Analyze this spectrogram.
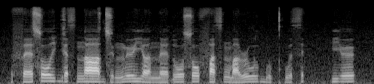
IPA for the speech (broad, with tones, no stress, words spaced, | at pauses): fɛ˨˦soː˦i̯ɡɛ˧θ naː˧ d͡zʏ˨ŋ͡mʏː˦jɐː˨ nɛ˨ ɗoː˧so˦fa˧θŋ͡ma˨ ɹu˦lbə˨˦kʷʰe˧θ | jʏː˦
